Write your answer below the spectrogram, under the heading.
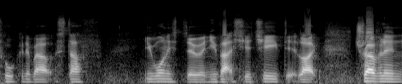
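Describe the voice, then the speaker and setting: A man is speaking here. His intonation stays monotone and flat. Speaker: BMX rider and YouTuber. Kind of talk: casual podcast monologue. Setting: front room at home. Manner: fast.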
